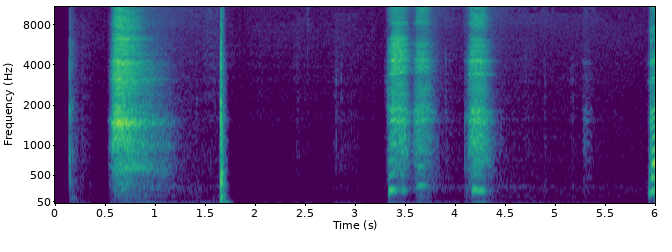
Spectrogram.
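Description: A woman's breathy sigh that fades over about half a second, then three short, breathy voiced sounds about two seconds later.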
